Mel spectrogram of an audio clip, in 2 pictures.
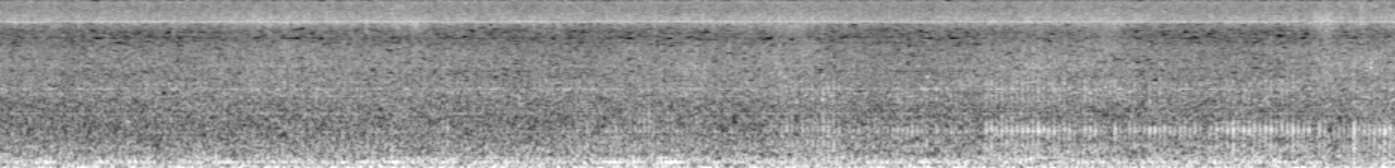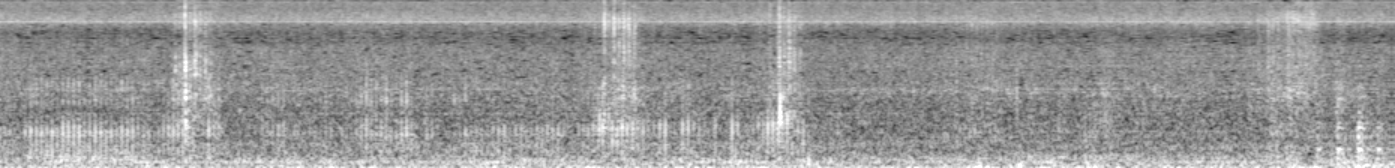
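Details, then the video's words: Kitten purring with a faint, steady low rumble throughout, very quiet, with a few soft clicks and rustles near the end. "Kitty purrs with a cute face"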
